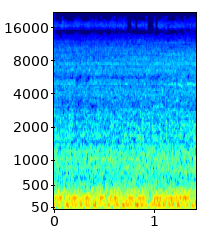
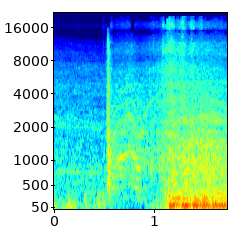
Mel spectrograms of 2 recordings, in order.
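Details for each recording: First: 1997 GMC 3500, 7.4L Vortec 454, after replacing stuck-open cylinder 6 fuel injector that caused rich running and misfire; steady low V8 idle with even beat, much better than before, some unevenness from blown-out muffler. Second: 1997 GMC 3500 7.4L Vortec 454 running rich, fuel smell from exhaust, fuel pressure bleeding off after shutdown: cranks, catches, then a deep, lumpy idle with uneven pulses; cylinder 6 fuel injector stuck open, flooding the engine.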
